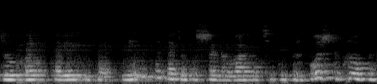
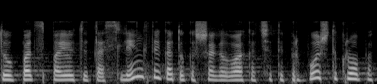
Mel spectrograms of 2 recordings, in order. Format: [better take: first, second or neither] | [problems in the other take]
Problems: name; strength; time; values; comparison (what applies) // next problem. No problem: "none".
second | noise reduction (neural separator model SepFormer DNS4)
